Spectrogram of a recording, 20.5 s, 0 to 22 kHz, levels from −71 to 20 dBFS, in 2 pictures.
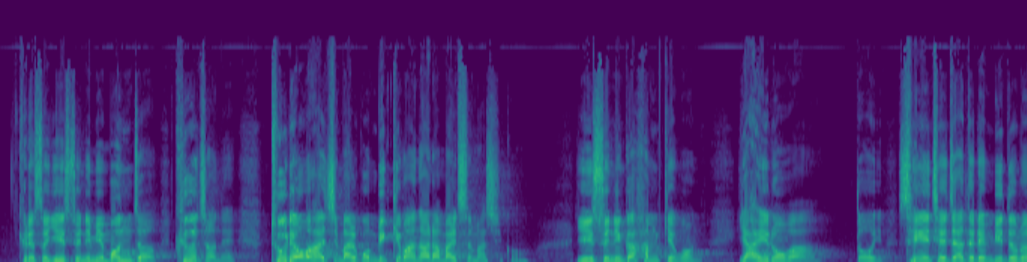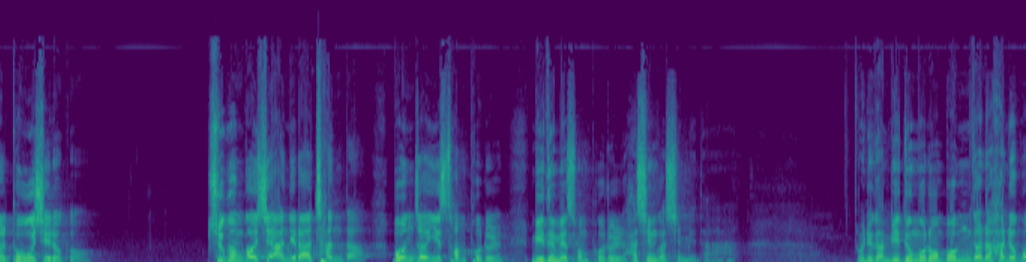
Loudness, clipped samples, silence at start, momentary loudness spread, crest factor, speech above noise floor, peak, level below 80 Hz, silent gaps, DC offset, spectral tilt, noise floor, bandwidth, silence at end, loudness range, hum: -13 LUFS; under 0.1%; 0.2 s; 12 LU; 14 dB; 45 dB; 0 dBFS; -36 dBFS; none; under 0.1%; -3 dB/octave; -59 dBFS; 19.5 kHz; 0 s; 4 LU; none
